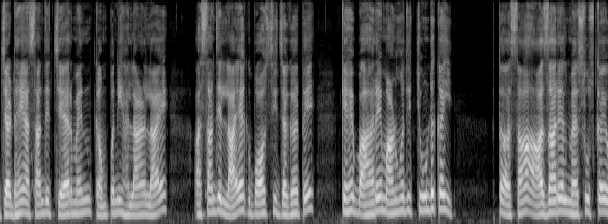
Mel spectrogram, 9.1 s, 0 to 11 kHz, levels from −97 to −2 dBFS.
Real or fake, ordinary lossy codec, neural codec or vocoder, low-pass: real; none; none; none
